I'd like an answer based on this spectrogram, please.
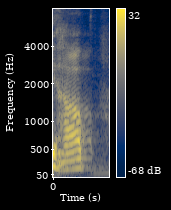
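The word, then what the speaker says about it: half: हथेली अब ऐसे ही हाफ अब हाफ में देखो गाइस एफ से पहले एल आया हुआ है तो इसमें एल साइलेंट है और इसकी हिंदी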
